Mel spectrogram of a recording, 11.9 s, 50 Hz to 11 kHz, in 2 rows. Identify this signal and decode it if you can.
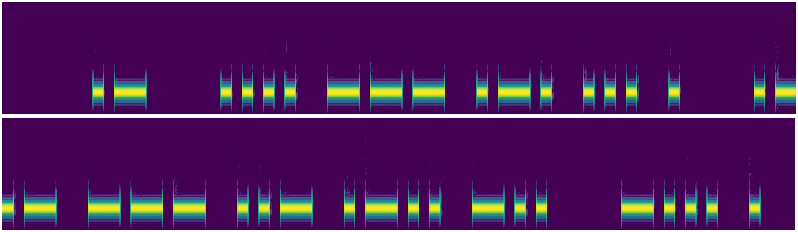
Morse code, heard as a keyed tone, about 15 wpm, 700 Hz. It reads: A HORSE WOULD BE
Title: Sentences from Top 1000 Words - Review Part 1 - 15wpm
